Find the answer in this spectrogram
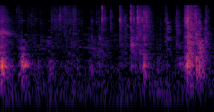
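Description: Handling noise from a cardboard trading-card box and its packaging: a few soft clicks and rustles, with a sharper click near the end.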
